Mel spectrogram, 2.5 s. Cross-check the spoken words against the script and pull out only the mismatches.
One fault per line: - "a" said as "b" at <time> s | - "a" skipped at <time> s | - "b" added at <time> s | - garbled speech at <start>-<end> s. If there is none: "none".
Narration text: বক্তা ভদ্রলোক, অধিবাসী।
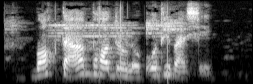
none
